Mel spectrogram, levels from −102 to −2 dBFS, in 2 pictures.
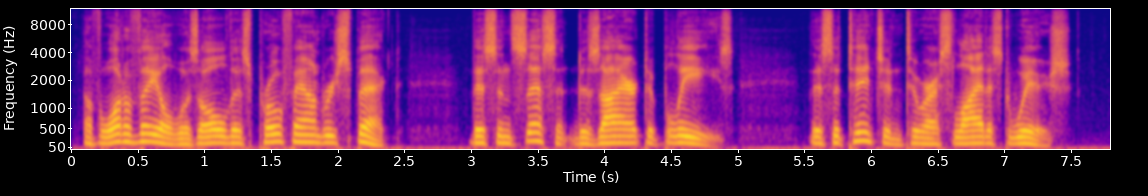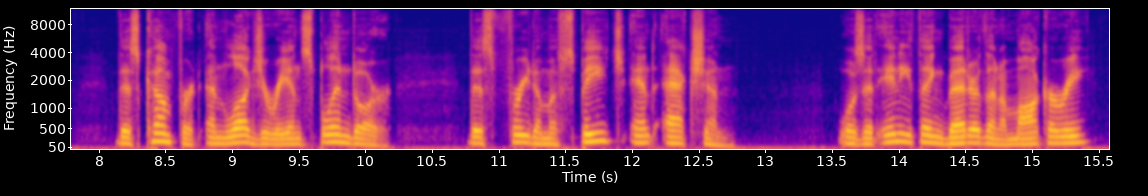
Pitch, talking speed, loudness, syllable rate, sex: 150 Hz, 145 wpm, -17 LUFS, 4.9 syllables/s, male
